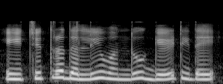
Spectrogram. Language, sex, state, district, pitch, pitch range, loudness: Kannada, female, Karnataka, Bidar, 255 Hz, 240-275 Hz, -14 LUFS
